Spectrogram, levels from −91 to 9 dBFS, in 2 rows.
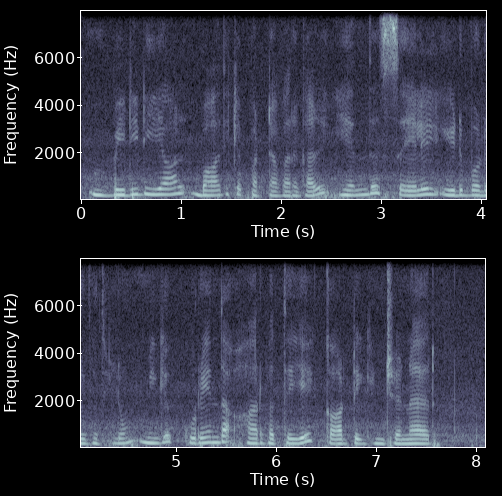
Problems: constant background noise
